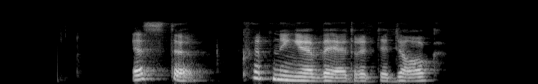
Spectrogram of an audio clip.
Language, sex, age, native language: Icelandic, female, 60-69, Swedish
